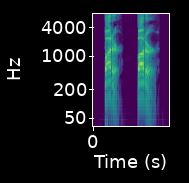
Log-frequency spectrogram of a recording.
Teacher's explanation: hear the clear T but in American English the T shifts into a soft D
